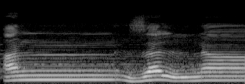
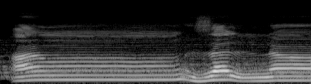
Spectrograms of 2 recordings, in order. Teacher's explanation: نون ساکن تنوین کی آواز ناک میں چھپانا ہے. نون ساکن تنوین کی آواز پوری طریقے سے ظاہر نہیں کرنے کو ہی ہم اکفا کہتے ہیں.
